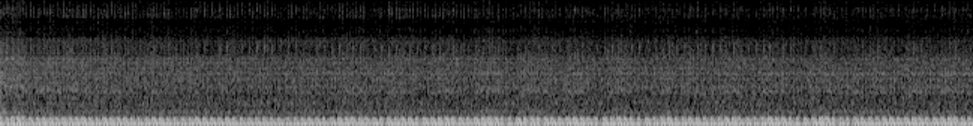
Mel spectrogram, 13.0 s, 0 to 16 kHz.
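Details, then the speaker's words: 2025 Indian Scout 101 motorcycle at idle with the clutch fully in: a low, uneven idle loping with a loose, irregular beat that wants to bog out. It has stalled twice this way; the dealer has reportedly heard of the problem, and a service visit is pending. "one big thing is she has stalled on me twice clutch all the way in because when she idles she almost wants to bog out and kill herself let you take a listen"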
